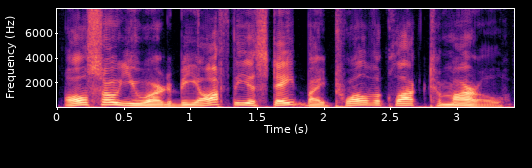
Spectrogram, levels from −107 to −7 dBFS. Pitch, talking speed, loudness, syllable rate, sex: 140 Hz, 210 wpm, -16 LUFS, 6.1 syllables/s, male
